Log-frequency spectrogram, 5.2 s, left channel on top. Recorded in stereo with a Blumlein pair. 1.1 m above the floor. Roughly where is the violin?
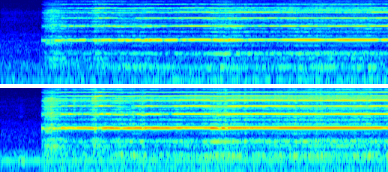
Ahead right.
